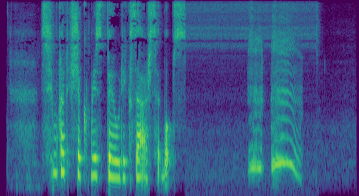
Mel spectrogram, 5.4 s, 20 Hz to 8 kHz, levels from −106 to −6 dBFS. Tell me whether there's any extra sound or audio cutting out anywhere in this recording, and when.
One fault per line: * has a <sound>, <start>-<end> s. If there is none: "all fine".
* has a throat clearing, 3.7-4.6 s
